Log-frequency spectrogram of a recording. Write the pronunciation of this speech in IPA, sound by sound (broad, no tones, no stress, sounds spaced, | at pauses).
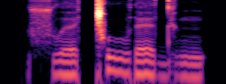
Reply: sʷ ɛ ǀ u ɾ ɛ d ʏ ŋ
